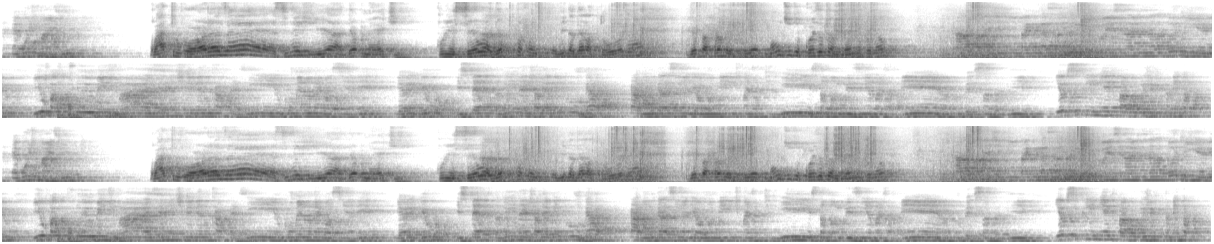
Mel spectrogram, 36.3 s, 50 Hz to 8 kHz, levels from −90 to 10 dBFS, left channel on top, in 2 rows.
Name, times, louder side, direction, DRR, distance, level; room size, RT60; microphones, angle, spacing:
voice 1, 0.1-1.1 7.2-7.5 10.4-11.0 14.3-23.7 24.1-27.3 27.6-33.6 33.9-36.0, equal, 30° right, -1 dB, 4.5 m, -35 dB
voice 2, 2.2-6.1 6.6-9.7 10.3-13.4 19.1-19.2 19.8-19.9, left 1 dB, 55° left, 1 dB, 1.4 m, -23 dB
sound 1, 7.2-16.8, right 2 dB, 70° right, 1.0 m, -33 dB
23.0 x 18.0 x 7.9 m, 1.5 s
head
